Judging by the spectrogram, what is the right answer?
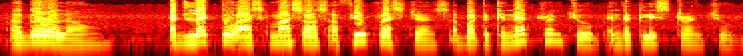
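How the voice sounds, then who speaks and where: A man's voice: a little high, moderate pace, darkish tone, natural voice. A man playing a grumbling but appreciative tinkerer father in an amateur radio play. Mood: keen.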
